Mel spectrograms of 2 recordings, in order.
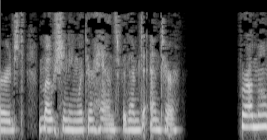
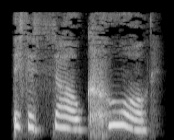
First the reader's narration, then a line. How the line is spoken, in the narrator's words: she breathed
